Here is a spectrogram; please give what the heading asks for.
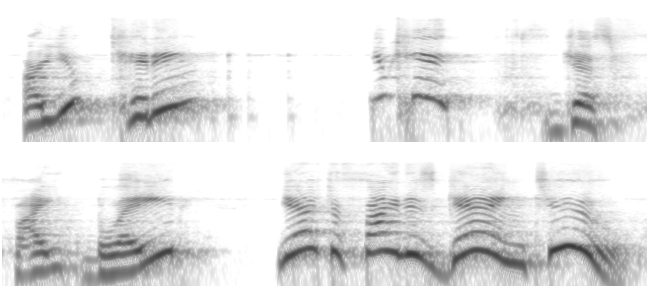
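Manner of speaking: loud, high-pitched disbelief; emphatic, disbelieving outburst; incredulous protest. Acted. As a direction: protest loudly, rising to a high finish. Narrator's incredulous reply to friend.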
